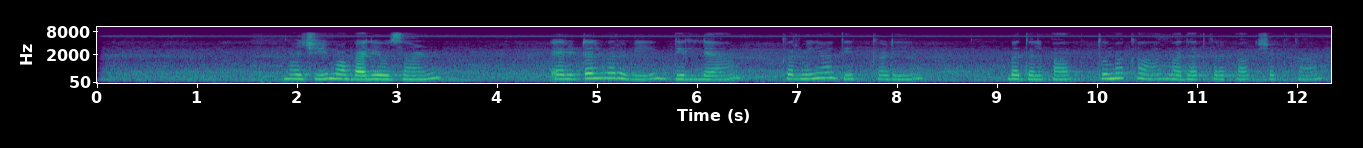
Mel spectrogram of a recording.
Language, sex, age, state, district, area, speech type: Goan Konkani, female, 18-30, Goa, Pernem, rural, read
